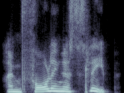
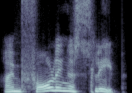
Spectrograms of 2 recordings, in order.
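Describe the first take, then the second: First: Plain. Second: Slow, drowsy imitation of sleepiness; mock dreamy drowse. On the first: Retold or imitated. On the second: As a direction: drift off as you say it. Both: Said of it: "you says in a dreamy voice".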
